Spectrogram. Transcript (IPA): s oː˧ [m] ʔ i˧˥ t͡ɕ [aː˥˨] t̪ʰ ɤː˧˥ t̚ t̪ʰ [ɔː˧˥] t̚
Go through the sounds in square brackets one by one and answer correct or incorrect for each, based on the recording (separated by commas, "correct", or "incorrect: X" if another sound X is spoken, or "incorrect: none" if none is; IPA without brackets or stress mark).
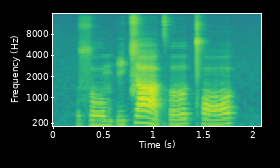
correct, correct, correct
